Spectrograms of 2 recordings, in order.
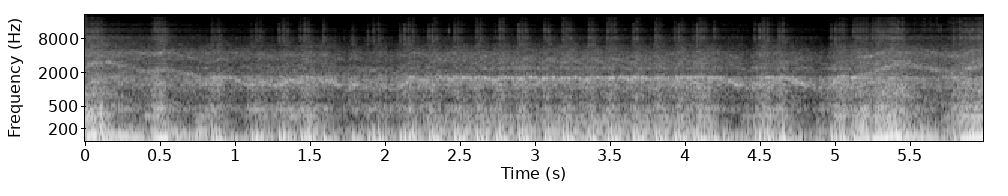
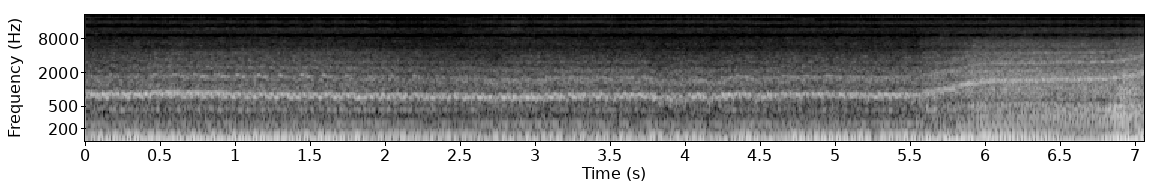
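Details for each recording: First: Restored BMW K75 after fixing a vacuum leak and a worn track: strong, even engine note rising and falling cleanly with the throttle, no stumbling or hesitation. It is running healthily. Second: Restored BMW K75 running with the air flow meter unplugged: uneven, lumpy idle that climbs sharply when revved near the end. It runs rough because the air flow meter is disconnected.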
